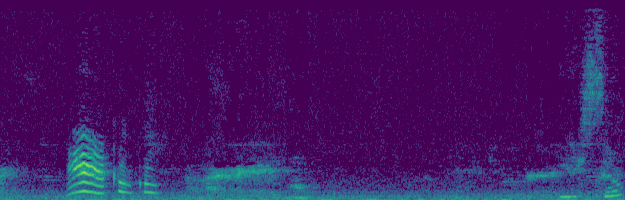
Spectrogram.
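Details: Indian ringneck parakeet kept as a pet, vocalizing indoors: one loud harmonic, voice-like syllable followed by a few softer gliding sounds and a faint rising squeak at the end.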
